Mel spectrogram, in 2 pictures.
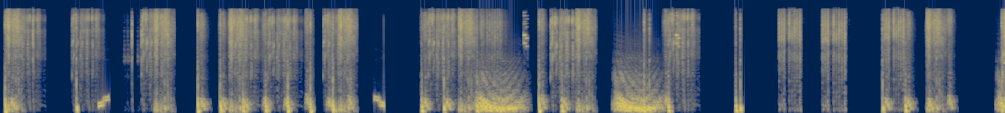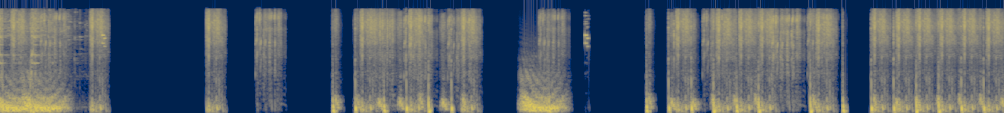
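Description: A pickaxe chips at rock in quick taps.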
